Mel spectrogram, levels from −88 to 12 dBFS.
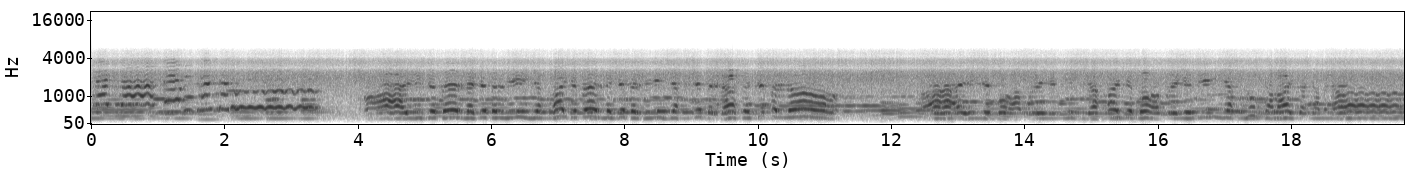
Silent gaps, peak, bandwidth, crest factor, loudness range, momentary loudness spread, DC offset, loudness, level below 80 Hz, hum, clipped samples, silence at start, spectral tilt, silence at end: none; -4 dBFS; 5.4 kHz; 14 dB; 3 LU; 11 LU; under 0.1%; -17 LUFS; under -90 dBFS; none; under 0.1%; 0 s; -0.5 dB/octave; 0 s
